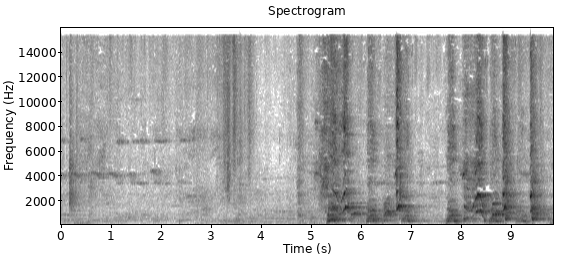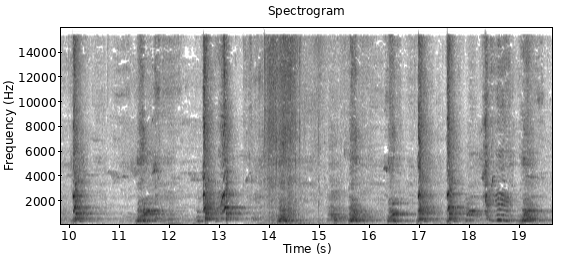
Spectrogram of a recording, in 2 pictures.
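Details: Golden retrievers described as aggressive when their food bowls are picked up, barking and growling. First five seconds are quiet with faint sounds, then loud repeated barks, some overlapping, come in quick bursts until the end.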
